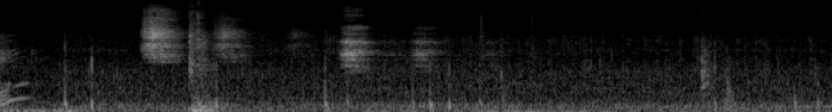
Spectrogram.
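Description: A van door opens with a click.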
